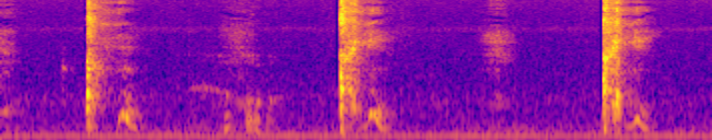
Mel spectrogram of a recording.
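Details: Infant girl sneezes: three sudden, sharp bursts of air, each followed by a brief small vocal catch, with a soft adult voice responding between them.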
